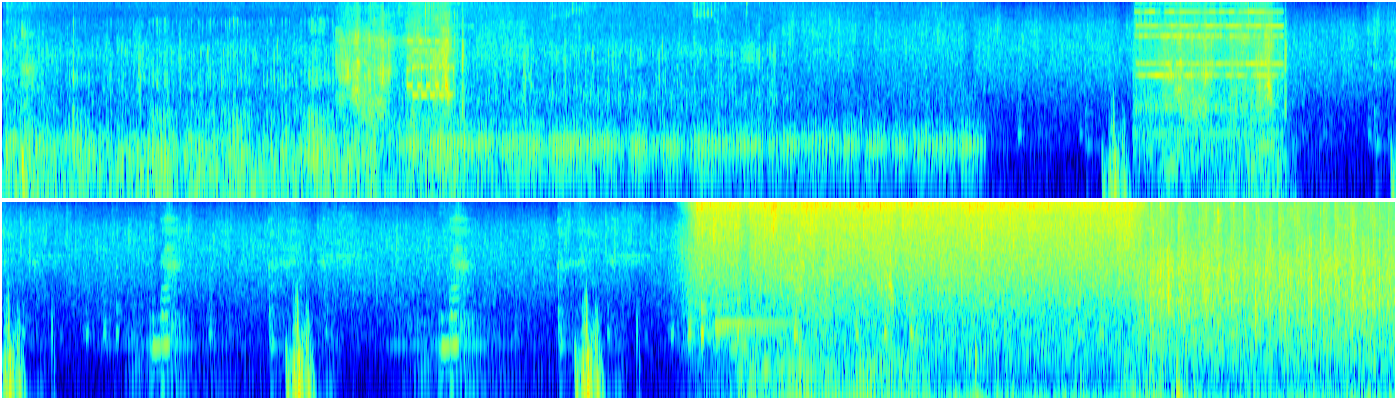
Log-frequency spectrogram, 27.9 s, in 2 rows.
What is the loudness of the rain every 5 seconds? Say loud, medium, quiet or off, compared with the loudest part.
quiet, quiet, quiet, quiet, loud, loud.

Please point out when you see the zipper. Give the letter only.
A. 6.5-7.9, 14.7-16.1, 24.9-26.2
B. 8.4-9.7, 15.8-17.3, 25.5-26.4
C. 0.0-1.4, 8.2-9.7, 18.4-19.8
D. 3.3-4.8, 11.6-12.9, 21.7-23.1
D.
